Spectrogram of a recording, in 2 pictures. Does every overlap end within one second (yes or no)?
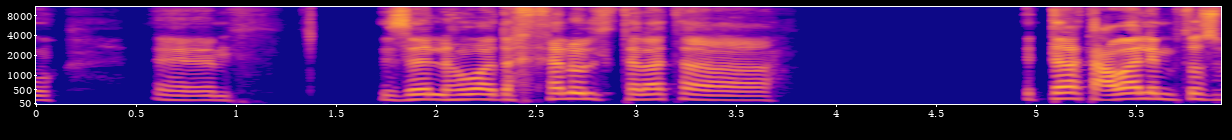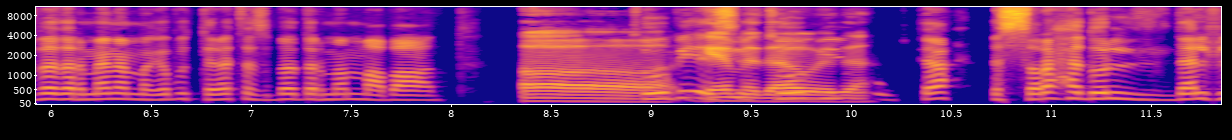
no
